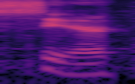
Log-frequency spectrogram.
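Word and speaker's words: Cere: Alright, so I was saying her name wrong too. It's Seer.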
